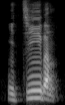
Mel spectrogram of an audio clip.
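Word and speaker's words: 一番: 따라서 이 1번의 일본어 발음이 이찌방, 이찌방이에요.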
